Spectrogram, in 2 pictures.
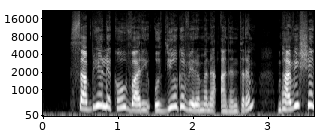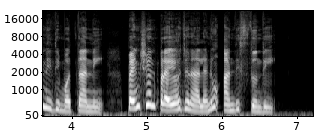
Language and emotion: Telugu, neutral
